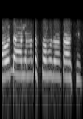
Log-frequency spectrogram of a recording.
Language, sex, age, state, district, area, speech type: Odia, female, 60+, Odisha, Boudh, rural, conversation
